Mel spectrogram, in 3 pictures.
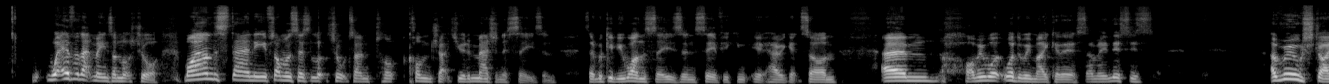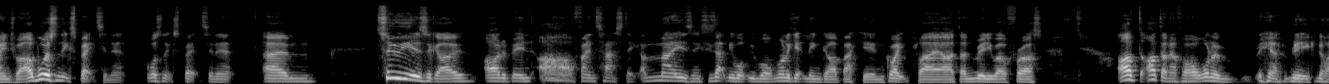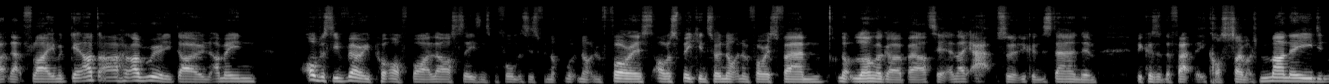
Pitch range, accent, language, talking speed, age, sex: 120-160 Hz, British, English, 225 wpm, 20-39, male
